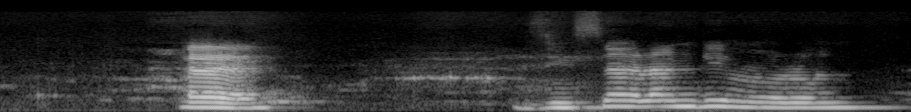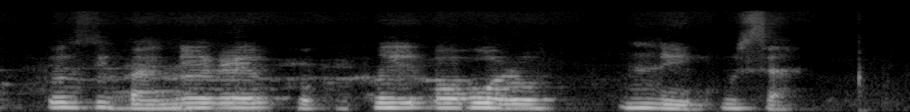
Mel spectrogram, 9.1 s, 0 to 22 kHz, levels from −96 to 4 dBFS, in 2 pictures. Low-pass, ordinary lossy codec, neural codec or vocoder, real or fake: 14.4 kHz; MP3, 96 kbps; codec, 32 kHz, 1.9 kbps, SNAC; fake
